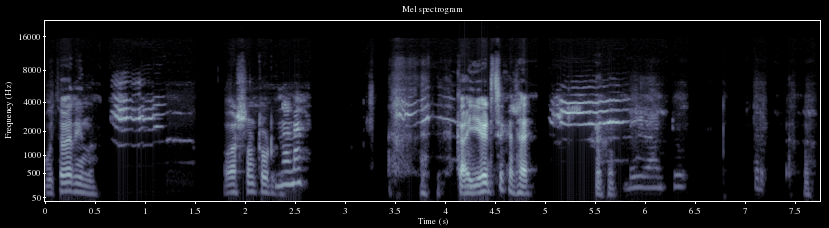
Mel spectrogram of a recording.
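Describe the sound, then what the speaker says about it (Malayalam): A cat meows a few times, close by, interleaved with a person talking in a home setting. "പൂച്ച കരയുന്ന"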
